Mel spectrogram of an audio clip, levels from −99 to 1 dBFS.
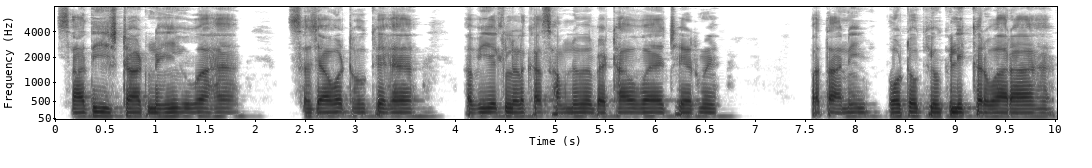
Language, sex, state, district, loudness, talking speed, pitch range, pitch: Hindi, male, Jharkhand, Jamtara, -17 LUFS, 160 wpm, 105-110 Hz, 105 Hz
